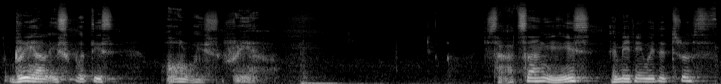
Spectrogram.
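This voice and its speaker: Slow, low-voiced man teaching softly. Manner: slow, reflective, with pauses and soft laughs. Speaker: spiritual teacher. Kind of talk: spiritual talk to an audience.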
